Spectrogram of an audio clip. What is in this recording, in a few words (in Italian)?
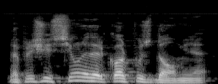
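"corpus domine", dialettale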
